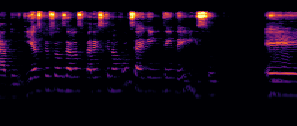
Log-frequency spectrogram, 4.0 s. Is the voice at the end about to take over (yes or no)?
no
